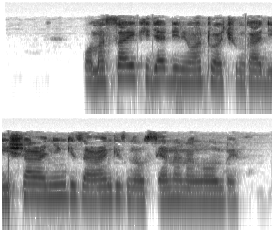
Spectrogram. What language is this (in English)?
Swahili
